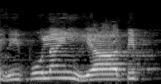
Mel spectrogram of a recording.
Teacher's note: విపులం ఇక్కడ ఉన్న అనుస్వరం యకారం అవుతుందండి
